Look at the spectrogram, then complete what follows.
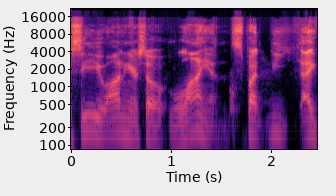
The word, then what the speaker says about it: Lyons: So Lions, but I pronounced it.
